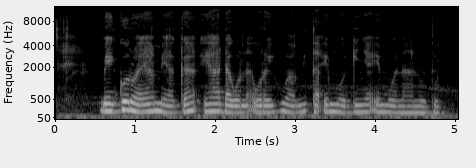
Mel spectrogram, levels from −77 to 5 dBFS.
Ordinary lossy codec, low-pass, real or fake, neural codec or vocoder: none; none; real; none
